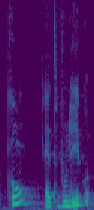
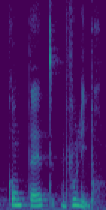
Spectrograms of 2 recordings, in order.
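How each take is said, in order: First: "quand êtes-vous libre" with silent D, words kept apart; no liaison. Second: "quand êtes-vous libre?" linked with a T sound; with liaison. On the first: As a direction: separate "quand" from "êtes" without a T. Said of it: "normalement on ne fait pas la liaison". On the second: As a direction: run "quand" into "êtes" through a T. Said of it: "plus on fait la liaison". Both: Shown as a demonstration.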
